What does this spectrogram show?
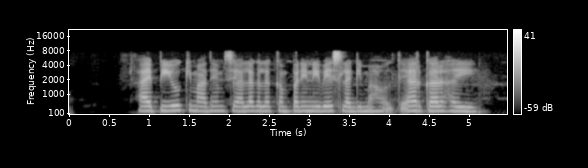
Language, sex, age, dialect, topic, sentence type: Magahi, female, 18-24, Central/Standard, banking, statement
